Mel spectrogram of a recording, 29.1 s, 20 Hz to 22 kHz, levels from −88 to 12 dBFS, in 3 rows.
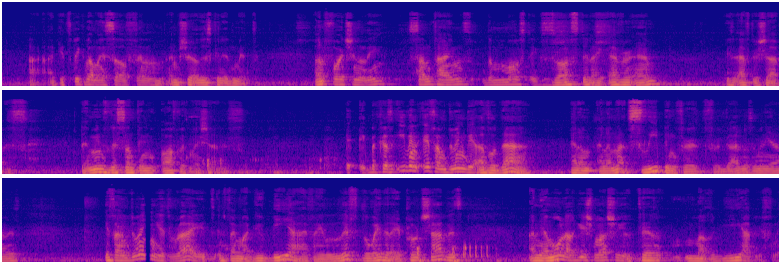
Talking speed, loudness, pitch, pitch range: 145 wpm, -33 LUFS, 110 Hz, 100-125 Hz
